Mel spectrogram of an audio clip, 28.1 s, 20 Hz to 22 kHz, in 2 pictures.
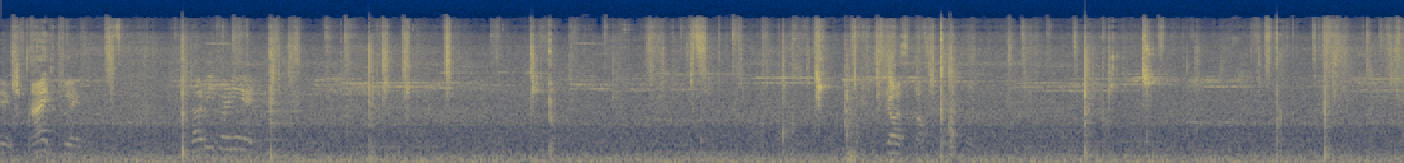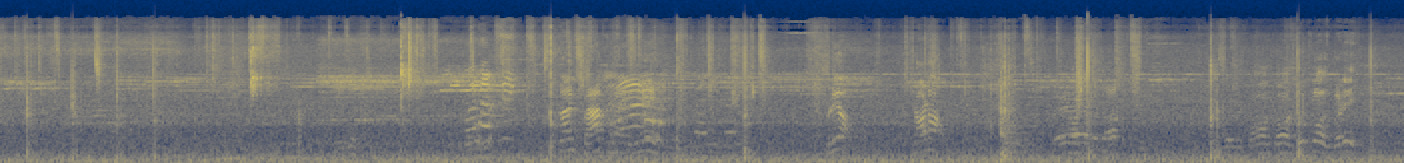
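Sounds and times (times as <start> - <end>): basketball bouncing on hard court: 1.8 - 2.1, 9.4 - 9.7, 10.7 - 11.5, 12.7 - 15.8.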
